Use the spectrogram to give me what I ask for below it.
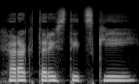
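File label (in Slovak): "charakteristický", Slovak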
